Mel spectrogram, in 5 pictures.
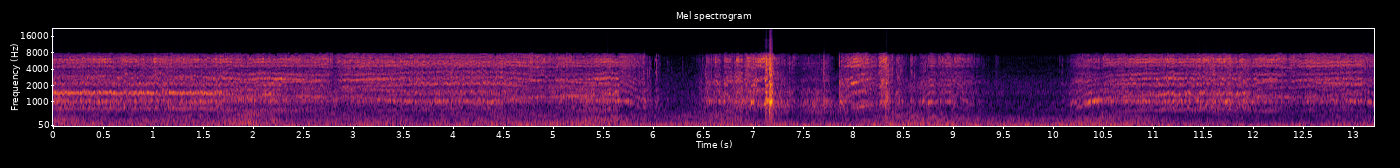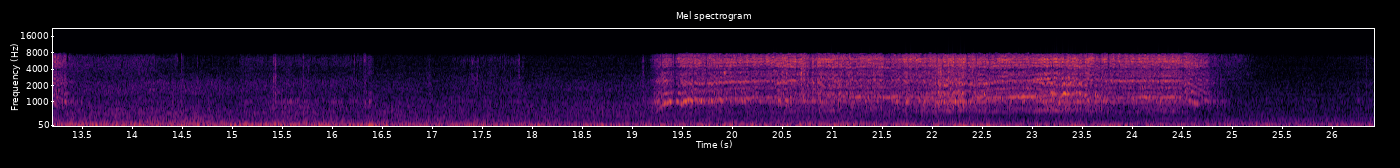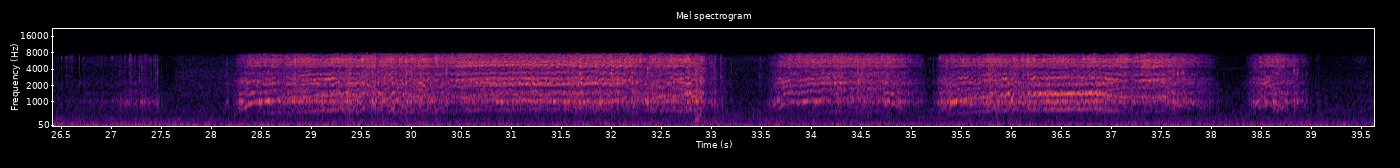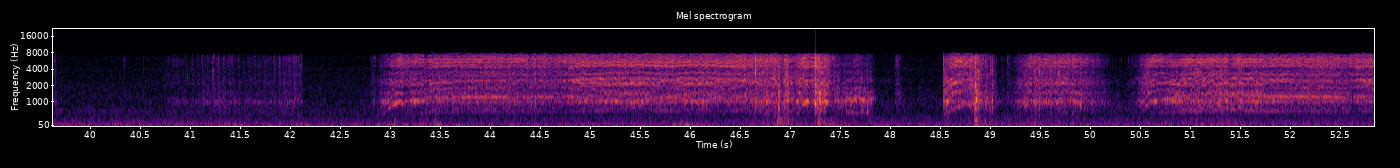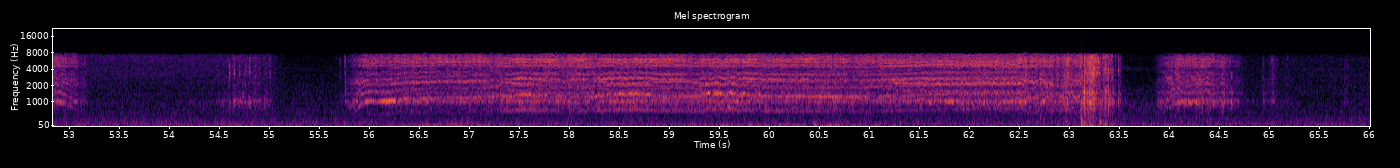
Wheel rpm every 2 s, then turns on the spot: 160, 160, 130, 70, 60, 130, 90, 20, 20, 60, 160, 160, 50, 10, 130, 160, 100, 100, 130, 20, 10, 80, 160, 120, 60, 120, 70, 30, 150, 160, 160, 120, 20.
6-8 14-16 24-28 38-42 52-54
